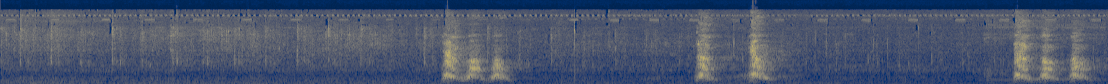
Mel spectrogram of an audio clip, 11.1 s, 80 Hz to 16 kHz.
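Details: Pit bull Hemi Bleu barking at nothing on an August 2012 morning: three bursts of two or three rapid barks each, separated by several seconds of low rustling background noise.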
